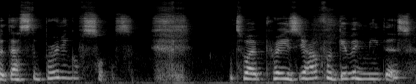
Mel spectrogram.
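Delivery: soft, tearful crying voice. Addressing Christians about the covenant with God, crying. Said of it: "I have no idea why I'm crying".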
